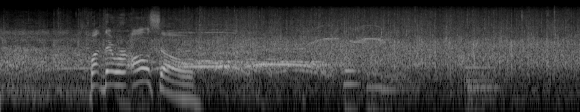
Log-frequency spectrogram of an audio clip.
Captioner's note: applause; laughter; cheers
